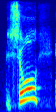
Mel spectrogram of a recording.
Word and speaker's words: Sewell: But I do think that the strategy of, okay, we're going to draft Penei Sewell anyway, or Sewell, God, I keep saying it wrong, Penei Sewell anyway,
